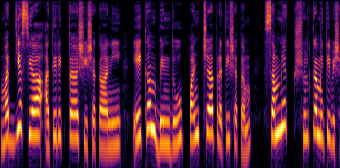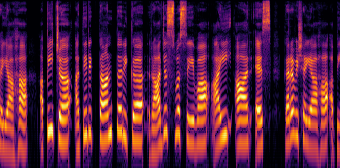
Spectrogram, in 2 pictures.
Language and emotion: Sanskrit, neutral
